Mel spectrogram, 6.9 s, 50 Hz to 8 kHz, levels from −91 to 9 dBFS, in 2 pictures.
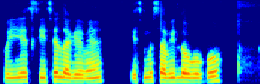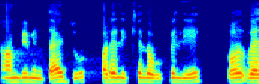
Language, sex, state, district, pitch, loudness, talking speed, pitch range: Hindi, male, Uttar Pradesh, Jyotiba Phule Nagar, 145 Hz, -18 LUFS, 190 wpm, 140-150 Hz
